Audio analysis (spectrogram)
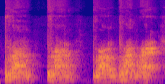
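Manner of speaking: unvoiced lip-trill brr brr; mock engine rev. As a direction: buzz your lips like a low rider idling. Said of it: "Compton [name] be like".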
